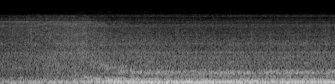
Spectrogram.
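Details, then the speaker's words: 1986 Chevy C10, mostly original V8 with HEI distributor, sat a couple years, after fuel check: strong even burble climbing and holding with throttle, no ticking or knocking; strong runner needing water pump, battery, filter, fluid. "he's a strong Runner just needs a little help"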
